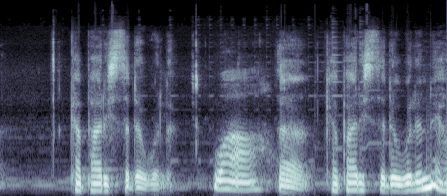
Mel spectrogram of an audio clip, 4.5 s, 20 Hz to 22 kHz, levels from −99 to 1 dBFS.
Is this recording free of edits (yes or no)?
no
